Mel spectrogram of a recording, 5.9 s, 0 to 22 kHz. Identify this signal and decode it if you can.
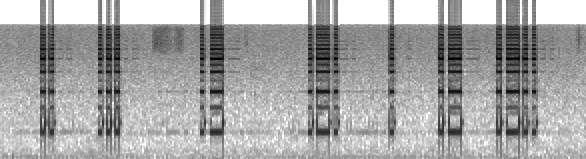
Morse code, heard as a keyed tone, about 28 wpm, spaced as for 15 wpm, 2050 Hz. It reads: IS A REAL
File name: ham radio / CodeQuick / Code Quick 10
